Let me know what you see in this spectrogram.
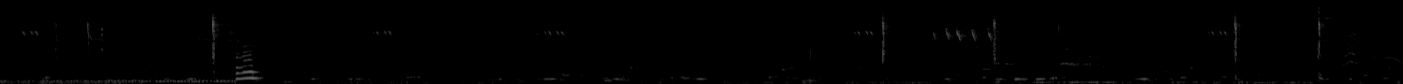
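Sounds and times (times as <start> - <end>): small birds trilling: 0.0 - 4.8, 8.4 - 12.6
sharp clicks: 2.0 - 2.4, 9.8 - 10.2, 12.3 - 12.6, 13.2 - 13.4.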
